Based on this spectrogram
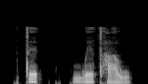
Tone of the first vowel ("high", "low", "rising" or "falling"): high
